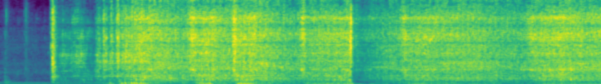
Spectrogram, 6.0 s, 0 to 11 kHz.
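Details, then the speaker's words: 1971 Volvo 142, B20B engine, after the carburettor mixture screw was reset from six to two turns out: it cranks and catches, then runs an uneven, hunting idle. Owner thinks it is still very lean and the carb may be mis-jetted. "uh it seems like it's lean still like really lean carburetor might not be jetted right"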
